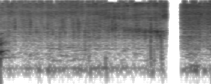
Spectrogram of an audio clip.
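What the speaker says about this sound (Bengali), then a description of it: "এবার মশলাটা একটু কষিয়ে নেব" Spice paste of chilli, turmeric, cumin and coriander powders with sugar, salt and a little water fries in a pan with a loud, dense, continuous sizzle, broken by one brief cut to silence.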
